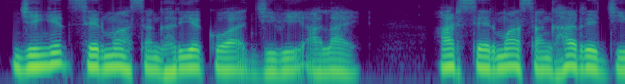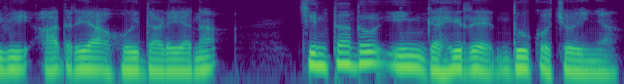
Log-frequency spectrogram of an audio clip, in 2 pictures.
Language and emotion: Santali, sad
